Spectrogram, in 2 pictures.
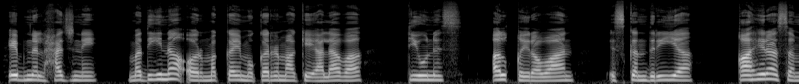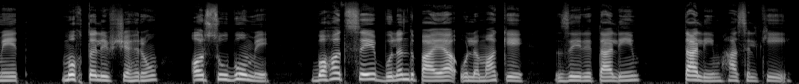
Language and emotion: Urdu, neutral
